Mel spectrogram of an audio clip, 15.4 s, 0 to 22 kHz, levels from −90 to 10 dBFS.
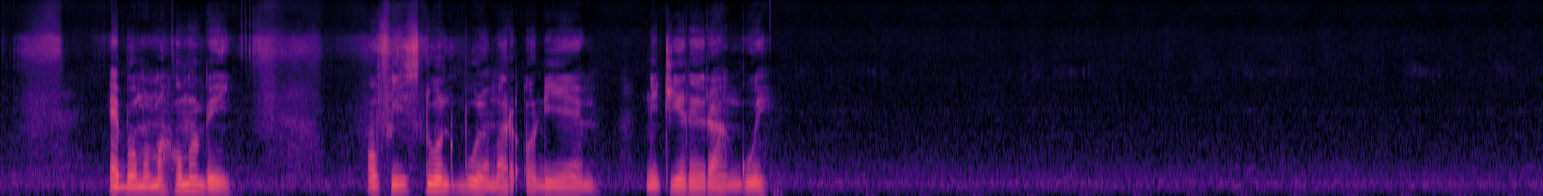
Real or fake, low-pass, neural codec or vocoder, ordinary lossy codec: fake; none; codec, 44.1 kHz, 7.8 kbps, Pupu-Codec; none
